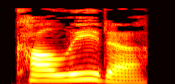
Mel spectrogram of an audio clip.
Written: calida

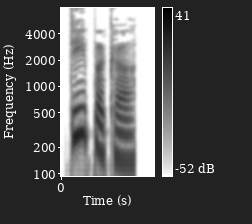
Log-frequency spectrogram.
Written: deepika

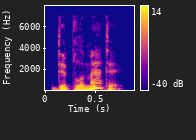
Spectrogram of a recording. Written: diplomatic

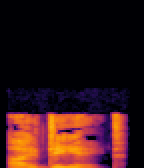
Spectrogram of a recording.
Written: ideate

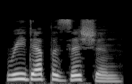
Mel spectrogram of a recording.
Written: redeposition

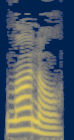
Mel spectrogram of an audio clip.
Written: lonell

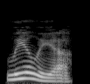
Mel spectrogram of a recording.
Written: lealia

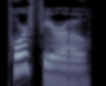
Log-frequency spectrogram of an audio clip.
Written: Porfiro

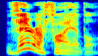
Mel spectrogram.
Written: verifiable

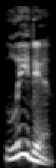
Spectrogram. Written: lead-in

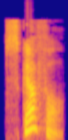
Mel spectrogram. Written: scuffle

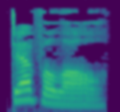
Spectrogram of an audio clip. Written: devilal

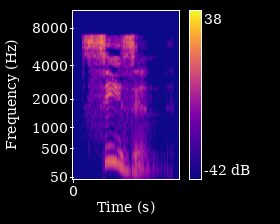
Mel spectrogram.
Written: seisin

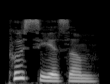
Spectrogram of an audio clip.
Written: puseyism

